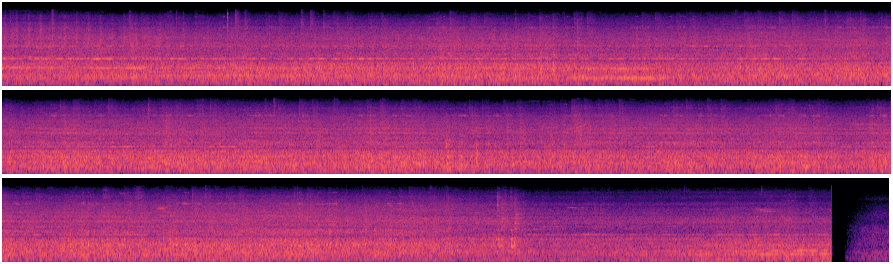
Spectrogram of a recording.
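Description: Indian Railways passenger coaches passing at speed: a loud, steady rush and clatter of wheels over the rails. It drops off suddenly near the end as the train clears.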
